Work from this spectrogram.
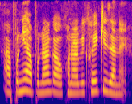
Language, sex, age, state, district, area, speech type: Assamese, female, 30-45, Assam, Jorhat, urban, spontaneous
